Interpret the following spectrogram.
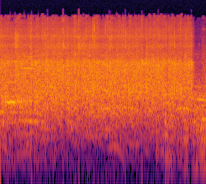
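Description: Football stadium crowd applauding and cheering, a dense, steady wash of noise that cuts off abruptly near the end.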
